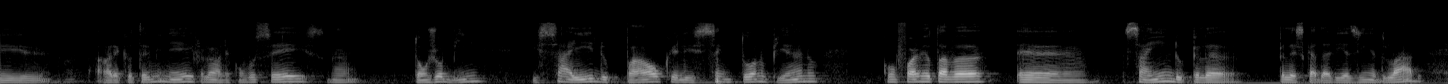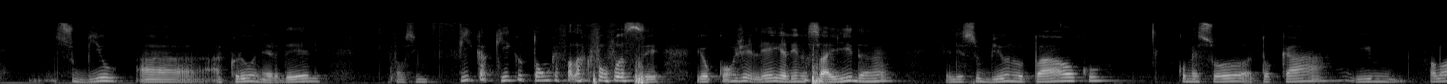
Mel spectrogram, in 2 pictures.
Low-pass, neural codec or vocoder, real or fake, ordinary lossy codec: 7.2 kHz; none; real; Opus, 24 kbps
